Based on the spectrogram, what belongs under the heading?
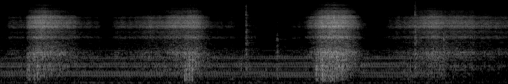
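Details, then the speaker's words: Oreck floor steamer after retucking wires: heats with popping gurgling, then soft hissing steam puffs about every 1.5 s over a faint pump hum; normal operation, previously it would not stop running. "got her light heating I can hear it popping gurgling so we're making steam there's our lights on pull the trigger okay it's steaming filling the system"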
